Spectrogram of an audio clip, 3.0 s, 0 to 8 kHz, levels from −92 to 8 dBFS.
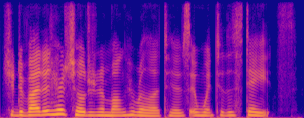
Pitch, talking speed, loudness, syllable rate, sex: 215 Hz, 235 wpm, -18 LUFS, 6.9 syllables/s, female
